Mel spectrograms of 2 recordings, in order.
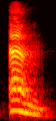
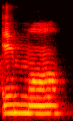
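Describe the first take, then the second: First: The word ends in a plain consonant sound. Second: The word ends in a nasal vowel sound. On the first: The speaker calls it right. "Un N T se prononce E" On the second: The speaker calls it wrong. "on ne dit pas aimant"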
